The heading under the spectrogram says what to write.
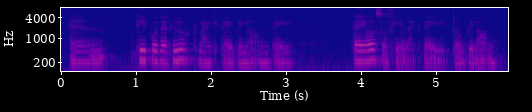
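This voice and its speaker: A soft-spoken woman talks at a fairly slow pace against noticeable background noise. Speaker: singer-songwriter. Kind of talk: interview answer.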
